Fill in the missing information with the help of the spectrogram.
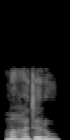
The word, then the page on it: ಮಹಜರು: mahajaru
